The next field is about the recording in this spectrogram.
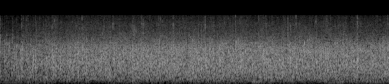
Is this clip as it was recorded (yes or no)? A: no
